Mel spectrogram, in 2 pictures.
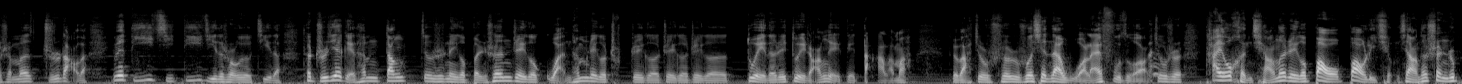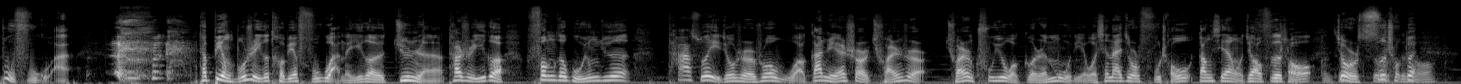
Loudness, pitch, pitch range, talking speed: -22 LUFS, 135 Hz, 105-160 Hz, 320 characters per minute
